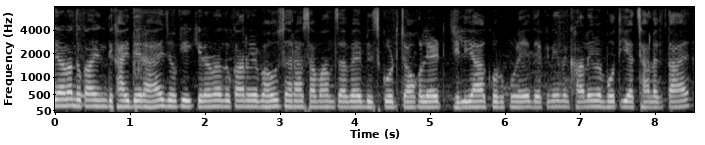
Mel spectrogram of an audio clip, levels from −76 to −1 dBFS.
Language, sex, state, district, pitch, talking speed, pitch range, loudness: Hindi, male, Bihar, Araria, 160 Hz, 210 wpm, 155-165 Hz, -20 LUFS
